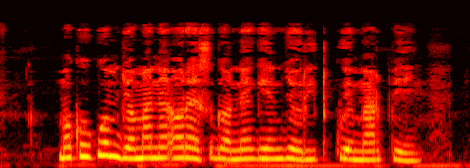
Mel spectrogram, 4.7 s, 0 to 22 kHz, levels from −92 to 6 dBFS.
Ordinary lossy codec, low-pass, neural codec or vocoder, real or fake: AAC, 32 kbps; 19.8 kHz; none; real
